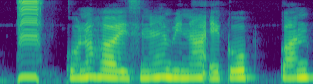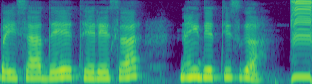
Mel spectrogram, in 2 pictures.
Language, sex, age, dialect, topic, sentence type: Chhattisgarhi, female, 18-24, Eastern, banking, statement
